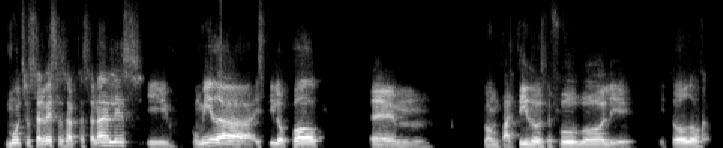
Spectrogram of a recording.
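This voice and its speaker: A man talks in an easygoing, chatty way, reading viewer comments aloud and answering them with small restarts. His voice sits at an ordinary middle pitch. The recording sounds a little dull and lo-fi. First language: Danish. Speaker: travel vlogger answering viewer questions. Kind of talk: casual live Q&A, switching between English and Spanish.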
